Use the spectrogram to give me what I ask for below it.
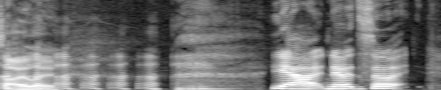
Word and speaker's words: Islay: So that's Islay. That's an Islay. Yes, Islay. That's how you pronounce it. Islay. It's not how it now looks. I know. It's not how it looks, but it's pronounced Islay.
